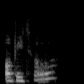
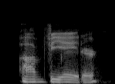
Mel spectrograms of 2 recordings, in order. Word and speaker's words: Obviator: Now, I can't pronounce this one. I've been trying, but is it Ovitor? – Obviator.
